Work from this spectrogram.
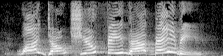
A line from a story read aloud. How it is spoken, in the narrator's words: the elderly neighbor shouted in Spanish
